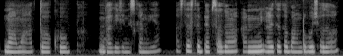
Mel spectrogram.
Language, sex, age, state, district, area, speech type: Santali, female, 18-30, West Bengal, Bankura, rural, spontaneous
